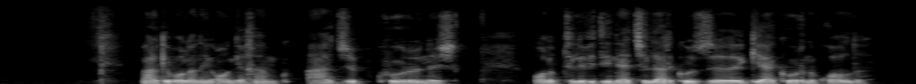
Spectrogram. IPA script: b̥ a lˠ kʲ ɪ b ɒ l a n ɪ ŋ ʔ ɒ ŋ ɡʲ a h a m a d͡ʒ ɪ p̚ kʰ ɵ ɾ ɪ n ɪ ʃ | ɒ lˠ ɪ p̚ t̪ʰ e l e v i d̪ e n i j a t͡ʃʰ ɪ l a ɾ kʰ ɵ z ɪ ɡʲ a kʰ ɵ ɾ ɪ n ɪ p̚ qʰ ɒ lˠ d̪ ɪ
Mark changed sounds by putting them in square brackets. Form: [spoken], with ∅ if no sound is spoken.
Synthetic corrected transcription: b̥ a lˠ kʲ ɪ b ɒ l a n ɪ ŋ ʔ ɒ ŋ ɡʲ a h a m a d͡ʒ ɪ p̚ kʰ ɵ ɾ ɪ n ɪ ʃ | ɒ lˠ ɪ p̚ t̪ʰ e l e v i d̪ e n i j a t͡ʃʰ ɪ l a ɾ kʰ ɵ z ɪ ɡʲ a kʰ ɵ ɾ ɪ n ɪ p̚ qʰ ɒ lˠ d̪ ɪ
